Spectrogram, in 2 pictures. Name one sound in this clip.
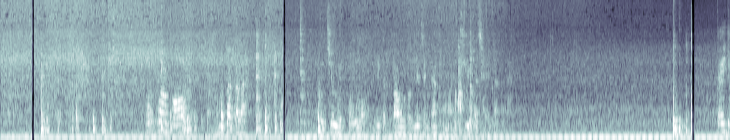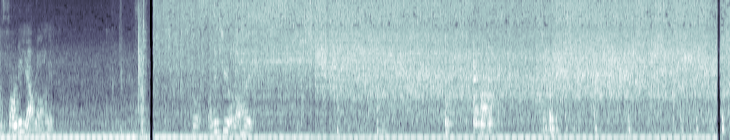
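A wooden spatula scrapes and stirs food in a metal wok.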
